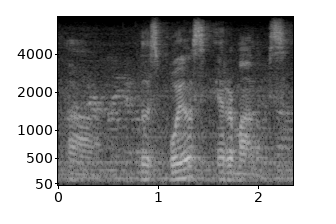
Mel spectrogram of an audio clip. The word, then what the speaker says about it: Los Pollos Hermanos: How do you pronounce it? So it's Los Pollos Hermanos, Which means the Chicken Brothers.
